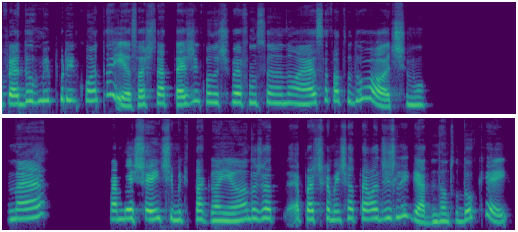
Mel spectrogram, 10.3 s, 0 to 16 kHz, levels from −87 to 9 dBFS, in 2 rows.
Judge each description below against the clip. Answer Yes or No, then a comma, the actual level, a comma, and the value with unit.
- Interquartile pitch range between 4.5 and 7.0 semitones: No, average, 3.7 semitones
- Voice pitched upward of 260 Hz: Yes, very high, 270 Hz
